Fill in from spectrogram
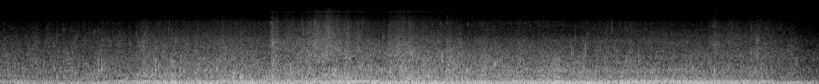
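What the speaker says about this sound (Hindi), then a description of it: "बहुत ही ऊपर से आ रही है वाटरफॉल, ऊपर से ग्लेशियर्स का पानी आ रहा है" Glacier-fed waterfall beside the mountain road from Naran toward Babusar Top, a loud steady roar of rushing water with a broadband wash and a low rumble, constant throughout with no voices.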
